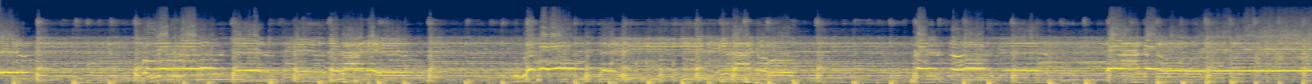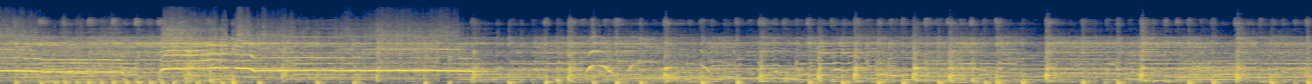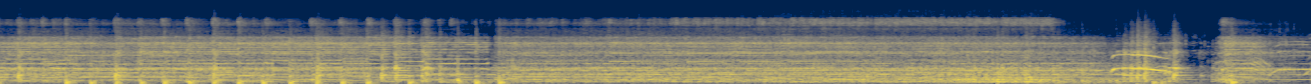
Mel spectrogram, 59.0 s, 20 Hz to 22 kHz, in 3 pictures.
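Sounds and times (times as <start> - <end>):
drum beat: 0.0 - 59.0
guitars: 0.0 - 59.0.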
